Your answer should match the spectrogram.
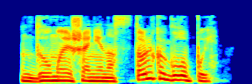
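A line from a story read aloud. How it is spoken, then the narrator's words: Annoyed snort. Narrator (Russian): Савелий с досадой хмыкнул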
